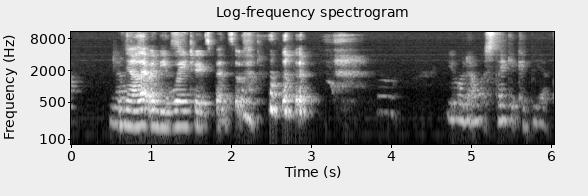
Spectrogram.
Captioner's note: laughs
